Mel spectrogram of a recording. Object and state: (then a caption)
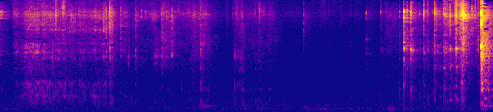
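Bar of soap. A hand-sized solid cream bar of soap, held in a hand with long painted nails, is shaved and scraped with a utility knife blade, producing flakes. Soft, dry, bright scraping hisses run quietly throughout, and a few louder, crisp shaving strokes come near the end.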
